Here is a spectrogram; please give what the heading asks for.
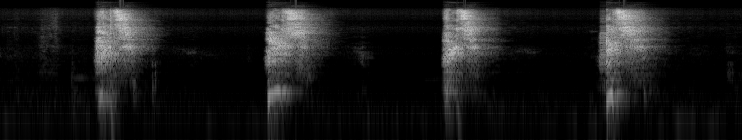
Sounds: Sneeze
